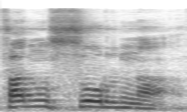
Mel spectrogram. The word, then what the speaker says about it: فنصرنا: اور صاد بے سو۔ اب یہاں بھی لوگ سین پڑھتے سیڑھی کی آواز نکالتے، فنصرنا فنصرنا، یہ غلط تلفظ ہے، صاد ہے، صاد را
